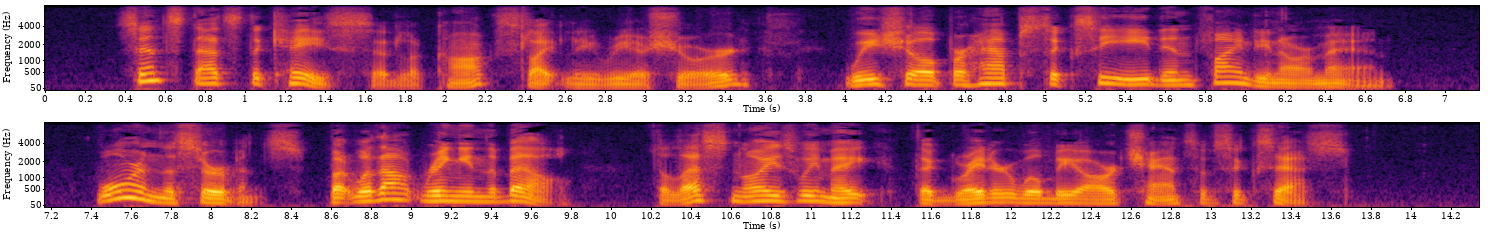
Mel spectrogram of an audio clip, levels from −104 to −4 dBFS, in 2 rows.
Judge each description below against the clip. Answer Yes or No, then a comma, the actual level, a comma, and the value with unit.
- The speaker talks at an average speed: Yes, average, 155 wpm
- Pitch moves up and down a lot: Yes, wide, 6.9 semitones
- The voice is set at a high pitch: No, low, 130 Hz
